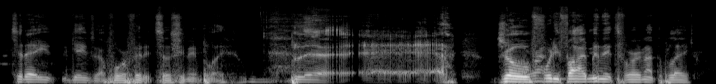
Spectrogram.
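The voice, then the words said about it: Strained, fading hoarse voice. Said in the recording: “my voice is kind of going... Yesterday, I was screaming.”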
